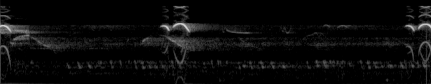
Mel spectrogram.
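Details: Grey-chinned minivet with short high arched whistles repeated at intervals, mixed with softer thin sliding whistles from other birds nearby.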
